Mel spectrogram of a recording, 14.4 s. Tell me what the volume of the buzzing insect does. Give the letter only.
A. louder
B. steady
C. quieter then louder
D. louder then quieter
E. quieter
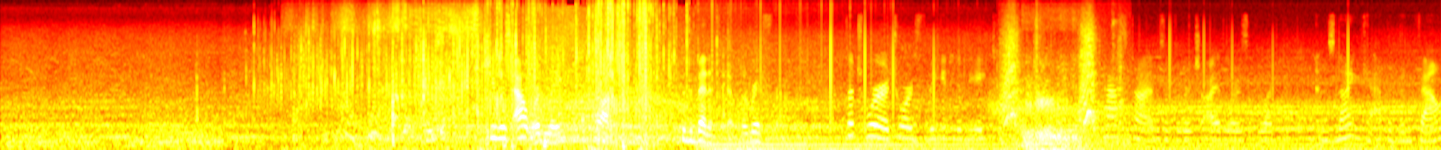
D.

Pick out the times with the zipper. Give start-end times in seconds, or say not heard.
3.0-5.0, 9.9-11.3.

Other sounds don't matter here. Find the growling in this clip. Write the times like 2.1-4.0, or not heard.
10.2-10.9.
